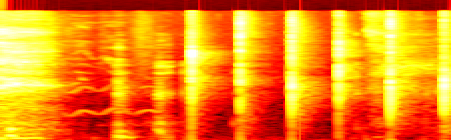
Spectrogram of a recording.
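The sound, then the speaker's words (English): Sharp hand claps from a single person, about seven in an uneven rhythm. A brief burst of laughter or vocal sound comes just before the first claps. “You just tried to applaud them.”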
